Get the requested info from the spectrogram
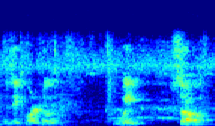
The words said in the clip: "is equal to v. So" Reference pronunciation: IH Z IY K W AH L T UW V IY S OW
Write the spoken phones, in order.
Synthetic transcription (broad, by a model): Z IY K W AH L T UW W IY S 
